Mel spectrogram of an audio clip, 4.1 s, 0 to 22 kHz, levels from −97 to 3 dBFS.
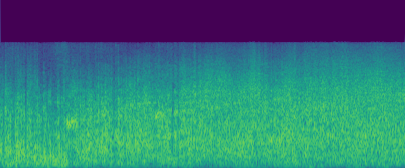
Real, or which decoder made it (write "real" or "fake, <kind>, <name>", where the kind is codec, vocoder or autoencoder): fake, codec, DAC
